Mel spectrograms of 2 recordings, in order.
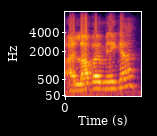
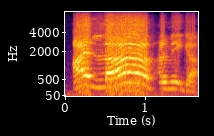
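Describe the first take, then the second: First: Said in the usual way. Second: I love Omega belted out loud; loud declaration. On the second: Real, not acted. Streamer to his viewers, a loud excited declaration. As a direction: proclaim it to the whole stream.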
